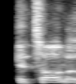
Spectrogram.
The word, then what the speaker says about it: Katana: And, it's Katana, like Solana, but Katana.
